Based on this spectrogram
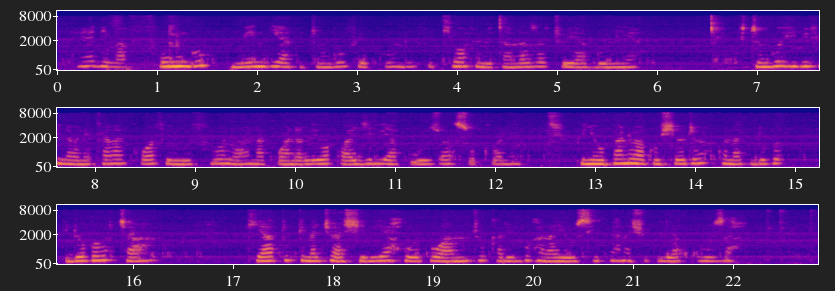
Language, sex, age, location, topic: Swahili, female, 18-24, Nairobi, agriculture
